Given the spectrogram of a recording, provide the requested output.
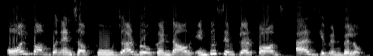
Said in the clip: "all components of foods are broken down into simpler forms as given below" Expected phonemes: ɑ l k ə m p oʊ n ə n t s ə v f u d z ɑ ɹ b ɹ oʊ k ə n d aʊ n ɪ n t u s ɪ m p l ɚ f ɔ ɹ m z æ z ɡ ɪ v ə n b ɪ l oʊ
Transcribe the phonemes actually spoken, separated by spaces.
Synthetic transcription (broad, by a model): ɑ l k ə m p oʊ n ə n t s ə v f u d z ɑ ɹ b ɹ oʊ k ə n d aʊ n ɪ n t u s ɪ m p l ɚ f ɔ ɹ m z æ z ɡ ɪ v ə n b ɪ l oʊ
